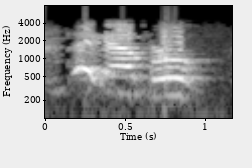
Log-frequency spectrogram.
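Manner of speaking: helpless laughter breaking into a high squeal; real high, wheezy laughing fit; cracking up. Real, not acted. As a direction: laugh so hard the words come out as a shriek. Cracks up at own story.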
